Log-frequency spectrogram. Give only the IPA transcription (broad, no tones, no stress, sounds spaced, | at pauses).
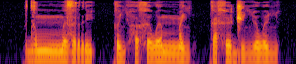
d ʊ mː ə z ʌ r i kː ʌ ʎ h ʌ x ə w ə mː a ʎ kː a x ø d͡ʒ i ʎ ø w ø ʎ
